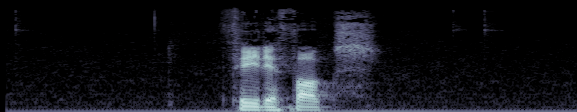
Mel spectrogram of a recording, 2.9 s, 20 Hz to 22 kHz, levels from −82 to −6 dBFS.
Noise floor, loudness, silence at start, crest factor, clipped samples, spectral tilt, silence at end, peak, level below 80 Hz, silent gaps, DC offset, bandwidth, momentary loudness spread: -51 dBFS; -20 LUFS; 1.15 s; 24 dB; under 0.1%; -4.5 dB/octave; 1.05 s; -2 dBFS; -48 dBFS; none; under 0.1%; 16.5 kHz; 22 LU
